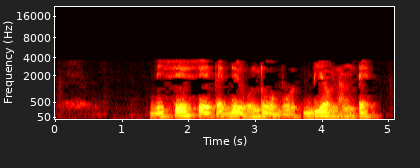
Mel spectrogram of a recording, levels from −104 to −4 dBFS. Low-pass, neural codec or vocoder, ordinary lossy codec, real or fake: 3.6 kHz; codec, 16 kHz, 4 kbps, FreqCodec, smaller model; MP3, 16 kbps; fake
